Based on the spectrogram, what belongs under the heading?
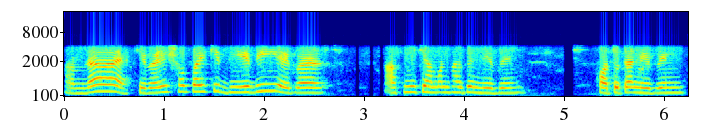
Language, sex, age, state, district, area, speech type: Bengali, female, 18-30, West Bengal, Birbhum, urban, conversation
